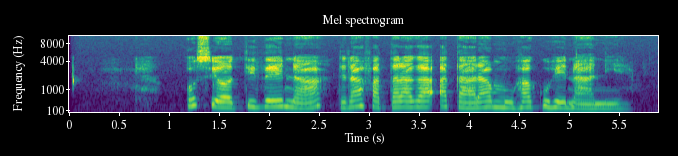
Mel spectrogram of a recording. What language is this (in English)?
Kikuyu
